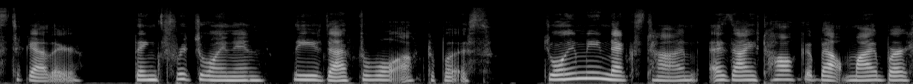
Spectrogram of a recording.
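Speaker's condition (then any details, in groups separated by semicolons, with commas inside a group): Hemiplegic cerebral palsy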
